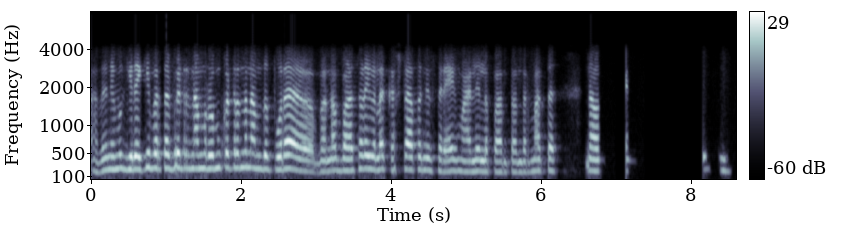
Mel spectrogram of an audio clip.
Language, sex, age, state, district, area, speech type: Kannada, female, 45-60, Karnataka, Gulbarga, urban, conversation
